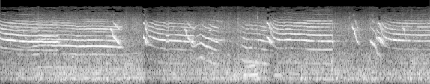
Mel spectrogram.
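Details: Several captive Eurasian otters at Zoo Basel in Switzerland give shrill, thin squeaks that start high and drop quickly, in clustered bursts about every half second to second, with quiet background noise.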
